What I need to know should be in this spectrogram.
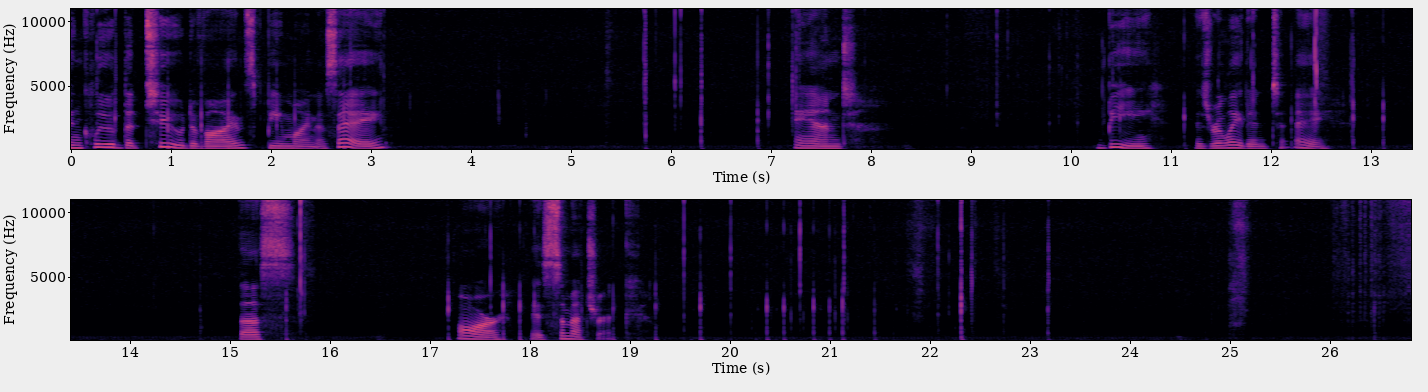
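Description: A stylus taps and scratches softly on a tablet.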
